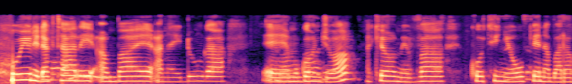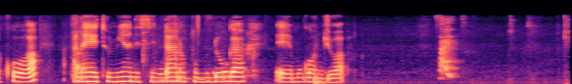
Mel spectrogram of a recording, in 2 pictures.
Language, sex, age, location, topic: Swahili, female, 25-35, Wajir, health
